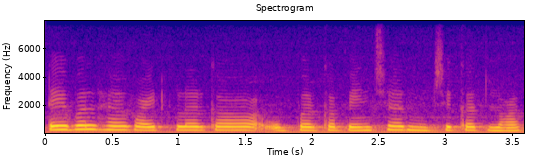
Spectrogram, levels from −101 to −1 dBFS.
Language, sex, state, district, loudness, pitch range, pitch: Hindi, female, Bihar, Katihar, -15 LUFS, 225-250 Hz, 230 Hz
